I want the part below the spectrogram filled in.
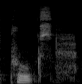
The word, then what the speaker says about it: Proulx: She's one of those names very hard to pronounce. I think it's Proulx.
